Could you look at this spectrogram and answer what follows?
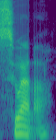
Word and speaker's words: Suella: don't where Sue Ellen because also Suella did you think about that you know in politics rhymes with Kruella and and people could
